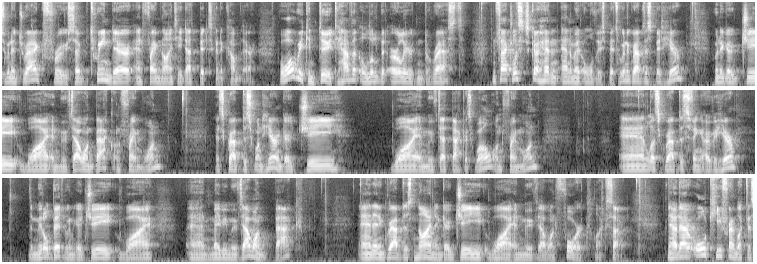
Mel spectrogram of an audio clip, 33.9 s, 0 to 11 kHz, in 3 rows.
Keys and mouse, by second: 0.0-9.3 drag, 9.3-14.7 middle drag, 11.0 g, 14.7 click, 14.8-17.6 middle drag, 15.8 g, 23.8 g, 24.8-33.8 middle drag, 29.4 g.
